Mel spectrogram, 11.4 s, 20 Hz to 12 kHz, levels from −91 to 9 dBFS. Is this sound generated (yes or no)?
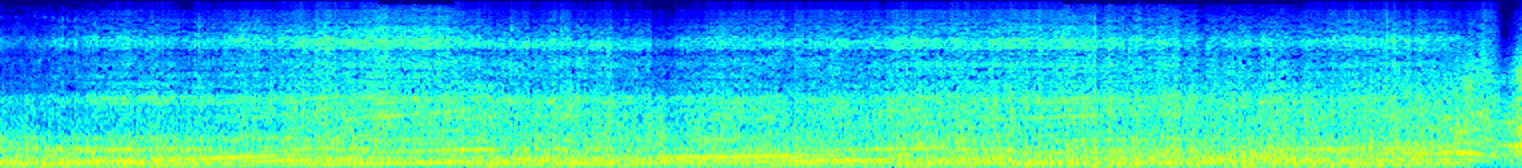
no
